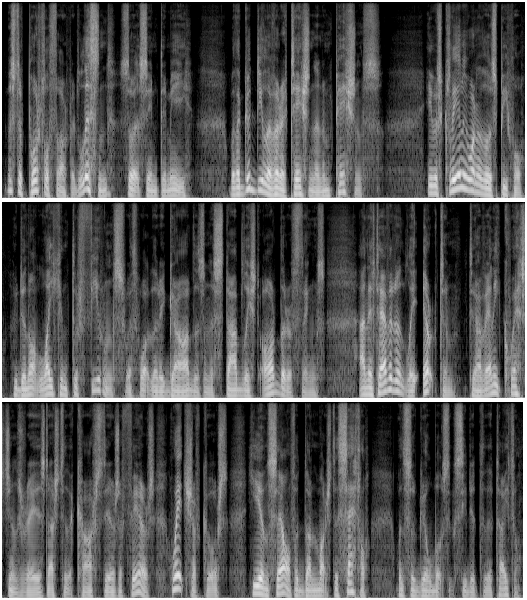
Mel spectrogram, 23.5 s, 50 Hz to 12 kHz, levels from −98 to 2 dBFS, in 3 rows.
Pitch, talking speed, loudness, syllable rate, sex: 105 Hz, 175 wpm, -20 LUFS, 5.5 syllables/s, male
